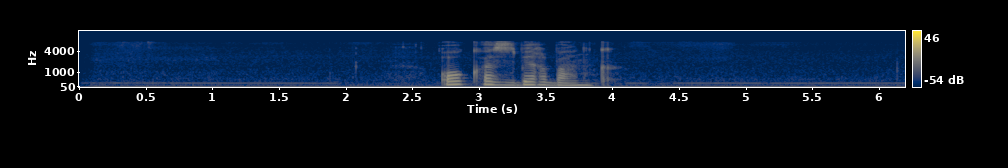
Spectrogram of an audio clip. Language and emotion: Russian, neutral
